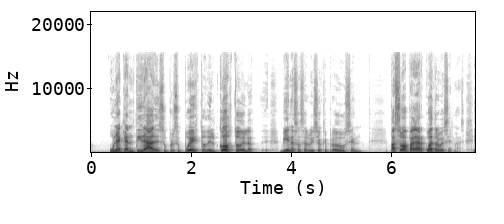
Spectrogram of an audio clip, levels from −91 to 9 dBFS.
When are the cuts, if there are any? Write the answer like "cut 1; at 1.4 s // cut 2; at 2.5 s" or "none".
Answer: none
